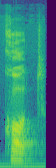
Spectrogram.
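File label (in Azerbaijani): "kod", Azerbaijani; Orfoqrafiya Lüğəti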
